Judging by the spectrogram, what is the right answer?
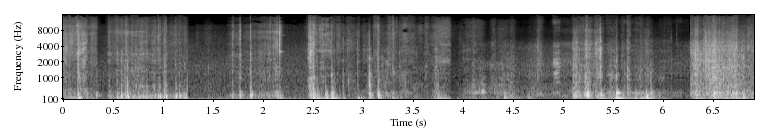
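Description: A blade slitting packing tape on a cardboard box, then the box flaps pulled open and crumpled brown packing paper rustling and crinkling as hands dig through it, loudest near the end.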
